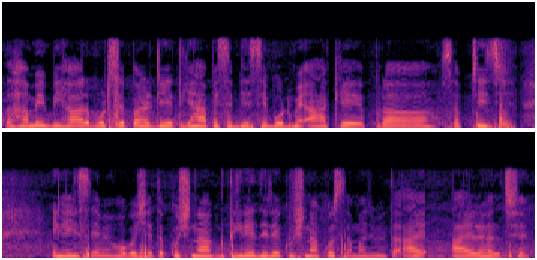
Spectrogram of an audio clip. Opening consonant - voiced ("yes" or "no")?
no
